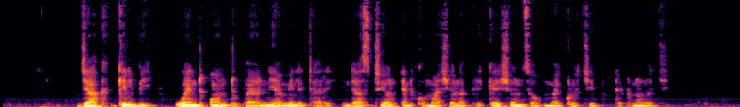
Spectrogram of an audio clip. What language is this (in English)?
English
